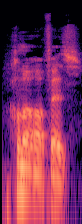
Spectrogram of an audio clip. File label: persian xudahafez goodbye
